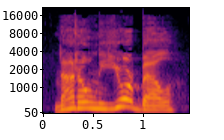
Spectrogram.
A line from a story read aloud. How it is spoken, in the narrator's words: Bartholomew cried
